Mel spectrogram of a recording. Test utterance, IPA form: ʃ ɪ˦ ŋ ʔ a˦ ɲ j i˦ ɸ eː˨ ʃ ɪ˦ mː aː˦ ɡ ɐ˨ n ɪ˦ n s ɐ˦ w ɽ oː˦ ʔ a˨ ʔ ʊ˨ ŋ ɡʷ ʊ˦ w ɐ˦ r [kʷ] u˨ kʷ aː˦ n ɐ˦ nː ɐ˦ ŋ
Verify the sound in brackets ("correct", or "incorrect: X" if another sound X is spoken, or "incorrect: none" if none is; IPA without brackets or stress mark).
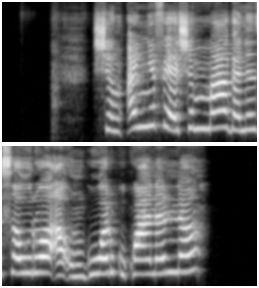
correct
